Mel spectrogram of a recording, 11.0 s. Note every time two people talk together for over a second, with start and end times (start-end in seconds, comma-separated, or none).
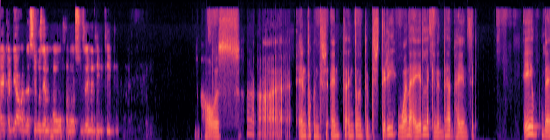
none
